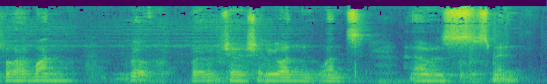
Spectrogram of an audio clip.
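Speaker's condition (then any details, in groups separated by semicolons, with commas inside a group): Parkinson's; affects speech, rare audio interview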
